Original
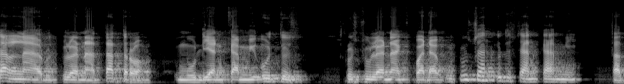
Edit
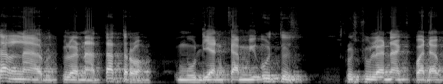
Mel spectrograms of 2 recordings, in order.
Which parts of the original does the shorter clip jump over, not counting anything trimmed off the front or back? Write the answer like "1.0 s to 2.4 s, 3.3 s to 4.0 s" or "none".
none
